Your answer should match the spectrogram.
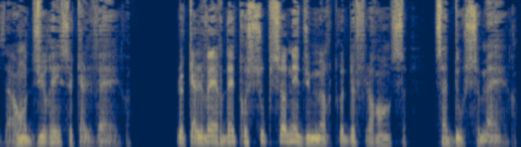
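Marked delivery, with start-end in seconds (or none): none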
